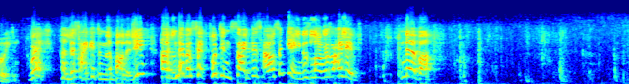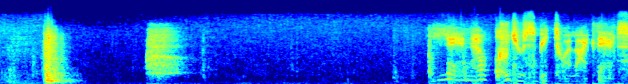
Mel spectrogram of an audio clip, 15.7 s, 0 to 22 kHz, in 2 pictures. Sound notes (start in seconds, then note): 8.4 door slams shut; 9.6 Len sighs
